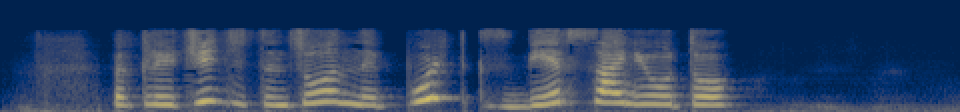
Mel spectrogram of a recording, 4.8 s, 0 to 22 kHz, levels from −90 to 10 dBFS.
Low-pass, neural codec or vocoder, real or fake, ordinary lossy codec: 7.2 kHz; codec, 24 kHz, 0.5 kbps, DualCodec; fake; MP3, 32 kbps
